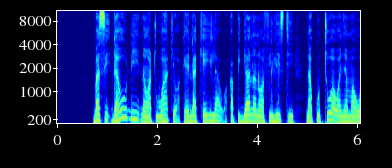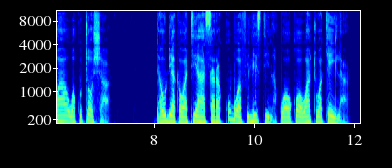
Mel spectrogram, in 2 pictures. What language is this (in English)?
Swahili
